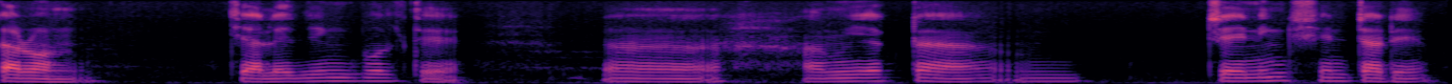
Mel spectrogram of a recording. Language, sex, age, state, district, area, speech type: Bengali, male, 18-30, West Bengal, Murshidabad, urban, spontaneous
